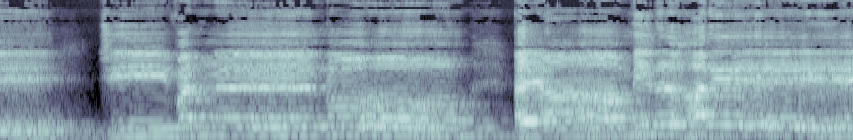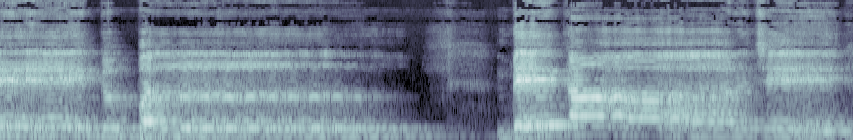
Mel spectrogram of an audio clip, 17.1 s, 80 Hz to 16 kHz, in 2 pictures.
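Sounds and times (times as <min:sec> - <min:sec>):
man singing devotional song: 0:00.0 - 0:12.7, 0:13.5 - 0:17.0.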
